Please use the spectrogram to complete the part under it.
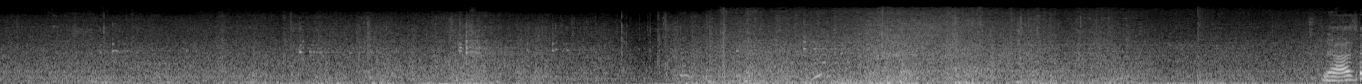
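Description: Water splashes and sloshes as a swimmer paddles through it.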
